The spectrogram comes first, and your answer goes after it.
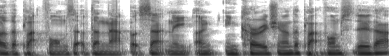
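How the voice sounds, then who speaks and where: In a Brummie accent, a man speaks with a very deep, low pitch. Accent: Birmingham (Brummie). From Birmingham, England. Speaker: digital marketing director, former solicitor. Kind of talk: casual interview chat.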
